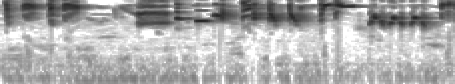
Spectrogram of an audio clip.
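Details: Orange-headed thrush in full continuous song, mixing buzzy high bursts with clear whistled notes that slide and level off, phrases tumbling one after another with almost no pause.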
